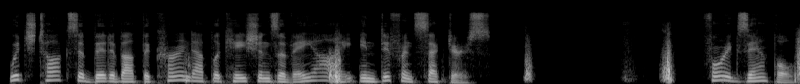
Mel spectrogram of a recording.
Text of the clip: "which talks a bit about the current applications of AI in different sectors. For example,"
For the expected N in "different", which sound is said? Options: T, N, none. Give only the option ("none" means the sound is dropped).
N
